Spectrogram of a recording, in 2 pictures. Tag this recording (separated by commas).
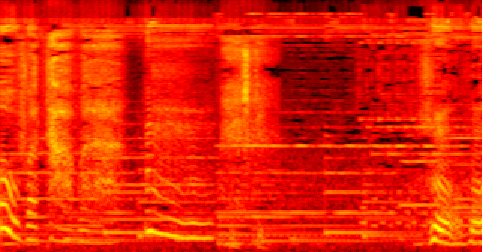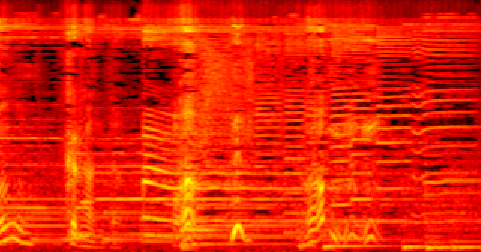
Music, Speech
